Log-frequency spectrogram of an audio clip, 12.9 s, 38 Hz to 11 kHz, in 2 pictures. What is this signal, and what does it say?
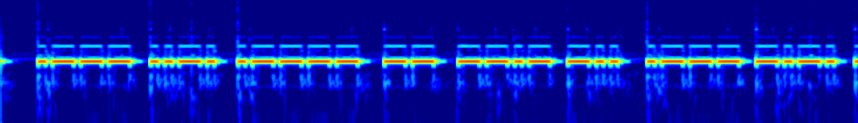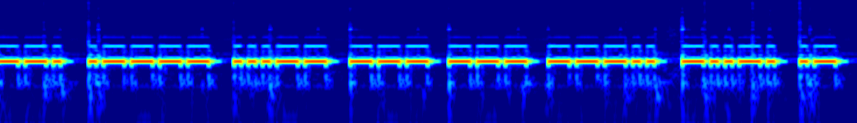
Morse code, heard as a keyed tone, about 23 wpm, 660 Hz. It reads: JF1MQD JCG13OO8/A
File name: jh8cbh / 2021cw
